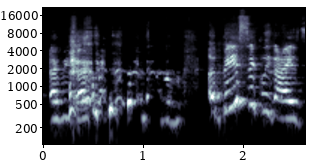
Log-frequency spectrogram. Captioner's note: laughing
